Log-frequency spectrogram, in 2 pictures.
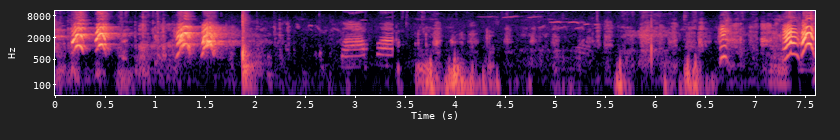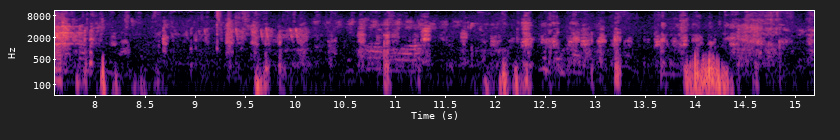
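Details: Playful Welsh Terriers Zorro and Zula at Torgo Talu Guesthouse & Farm, Estonia, let out clustered high whining yips at the start and again midway, between low thuds, panting bursts and brief human voices; Insta360 Go2 recording.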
